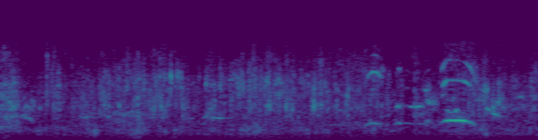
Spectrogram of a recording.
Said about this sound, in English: And I'll tell you, folks, when I say it's pouring, it is pouring. It's raining cats and dogs out here. I think there's a little bit of sleet and snow.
